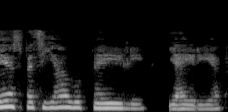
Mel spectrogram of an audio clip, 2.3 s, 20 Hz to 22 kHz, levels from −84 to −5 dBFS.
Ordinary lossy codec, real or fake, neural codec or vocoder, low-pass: MP3, 32 kbps; real; none; 7.2 kHz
